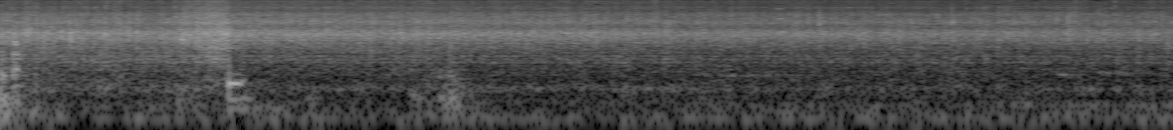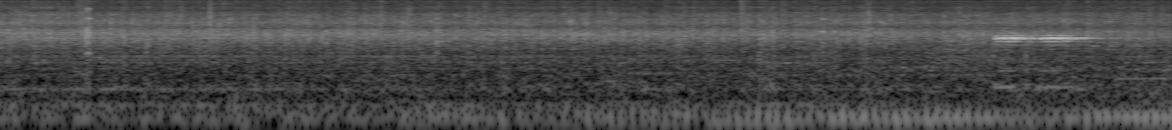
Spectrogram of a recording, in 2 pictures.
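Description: Cumin and coriander powder sizzle in hot oil for doi katla, a steady close frying hiss that carries on evenly with a couple of brief clinks and a faint distant car horn.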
